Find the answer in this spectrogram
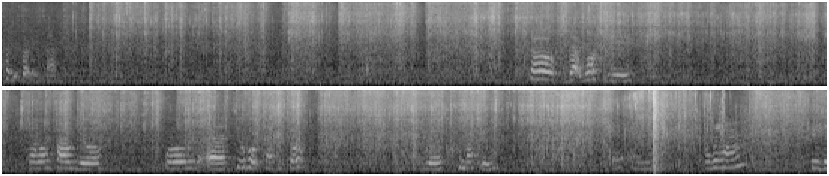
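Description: Clear plastic bag crinkling and rustling as the folded hoop petticoat packed inside it is handled, with one sharp click near the end.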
